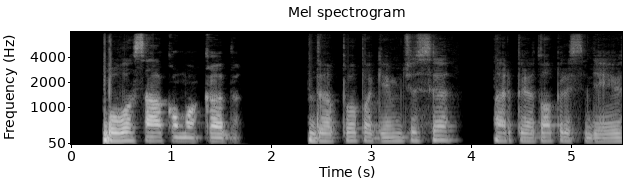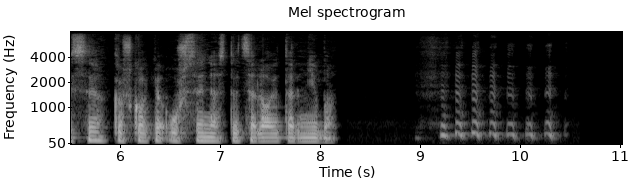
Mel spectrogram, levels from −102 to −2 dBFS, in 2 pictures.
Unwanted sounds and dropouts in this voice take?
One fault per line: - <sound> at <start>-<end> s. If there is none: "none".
- laugh at 8.9-10.5 s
